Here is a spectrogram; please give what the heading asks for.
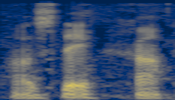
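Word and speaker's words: חַסְדְּךָ: This one's going to have dagishking, pronounced Shava, Hasdecha.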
